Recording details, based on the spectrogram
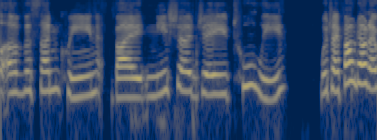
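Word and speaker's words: Nisha J. Tuli: We will be discussing Trial of the Sun Queen by Nisha J. Tooley, which I found out I was pronouncing it correctly, which that never yay.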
